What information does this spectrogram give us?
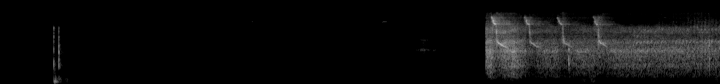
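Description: Northern Cardinal giving a quick series of four sharp, high, downslurred notes about three per second, over a hissy, noisy background after a brief click.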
